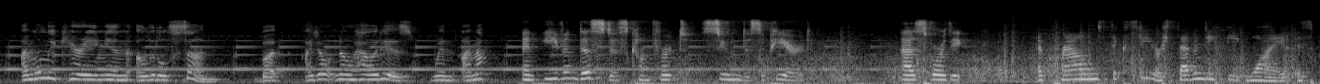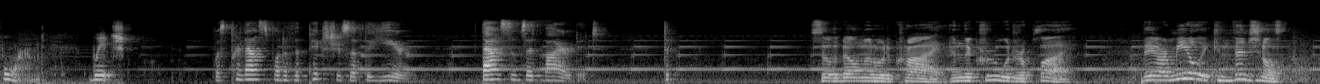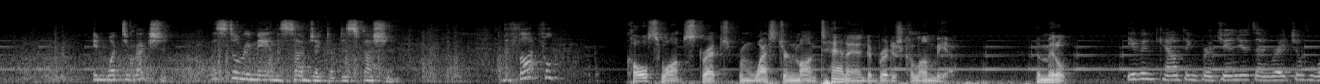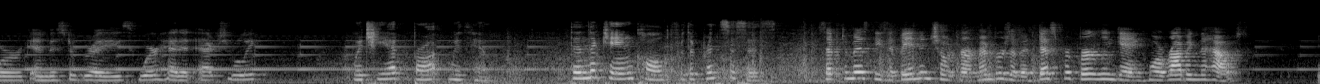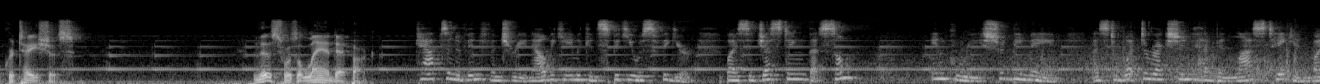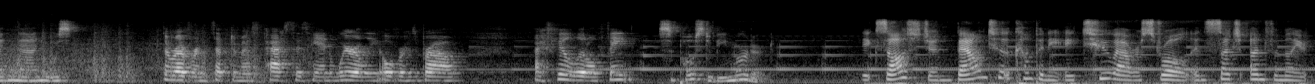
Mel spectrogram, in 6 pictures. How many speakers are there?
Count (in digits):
10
